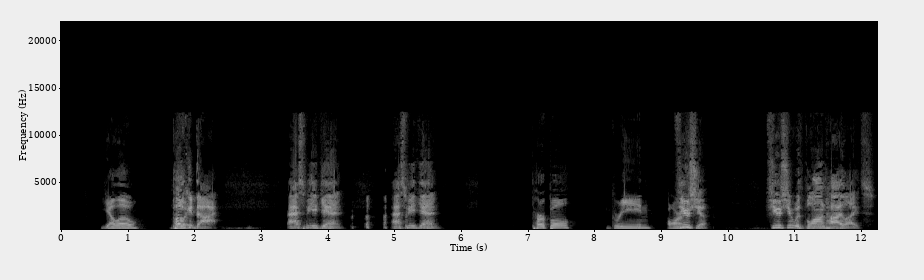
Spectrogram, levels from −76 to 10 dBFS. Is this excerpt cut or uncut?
cut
